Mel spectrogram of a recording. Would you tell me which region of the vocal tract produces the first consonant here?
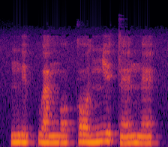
velum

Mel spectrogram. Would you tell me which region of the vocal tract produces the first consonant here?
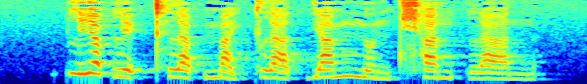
lips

